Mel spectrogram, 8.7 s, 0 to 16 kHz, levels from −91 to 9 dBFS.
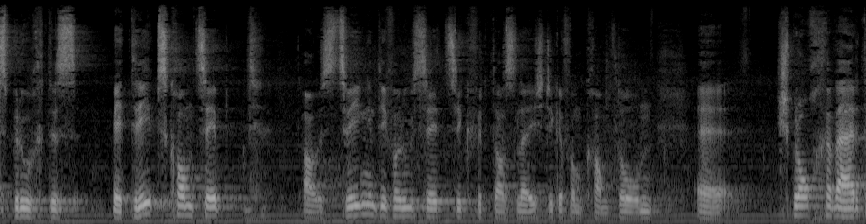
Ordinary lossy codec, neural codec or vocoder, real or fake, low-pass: AAC, 48 kbps; vocoder, 48 kHz, 128 mel bands, Vocos; fake; 14.4 kHz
